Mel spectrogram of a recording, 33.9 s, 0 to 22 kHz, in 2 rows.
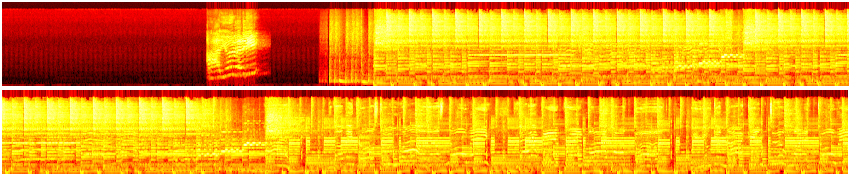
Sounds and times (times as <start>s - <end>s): Jingle (music): 7.4s - 33.8s.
